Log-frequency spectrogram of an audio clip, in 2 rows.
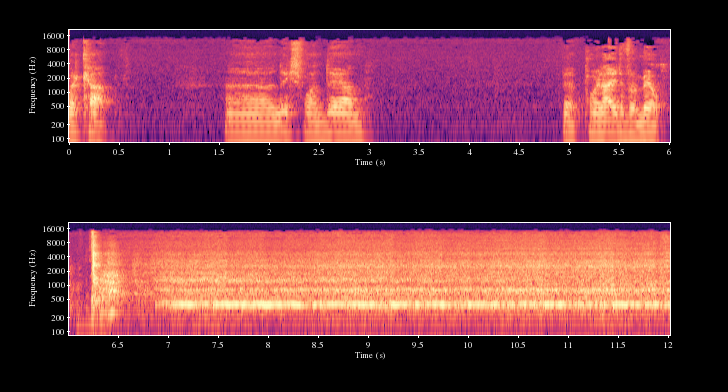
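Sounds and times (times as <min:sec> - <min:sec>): lathe threading tool humming: 0:06.6 - 0:12.0.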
